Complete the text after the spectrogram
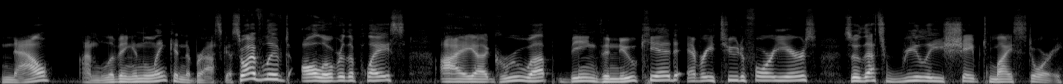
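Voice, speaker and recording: At a moderate pace, a man with an American accent speaks at fairly high pitch with very wide pitch swings. The sound is dry and close with no echo, over a quiet background. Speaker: podcaster and former band musician. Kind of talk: casual interview. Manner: natural, not forced.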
